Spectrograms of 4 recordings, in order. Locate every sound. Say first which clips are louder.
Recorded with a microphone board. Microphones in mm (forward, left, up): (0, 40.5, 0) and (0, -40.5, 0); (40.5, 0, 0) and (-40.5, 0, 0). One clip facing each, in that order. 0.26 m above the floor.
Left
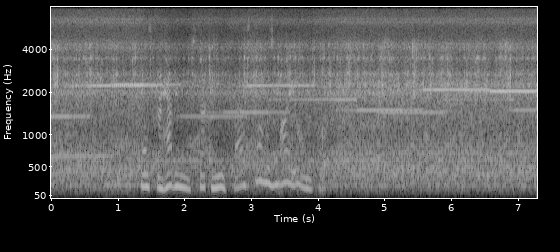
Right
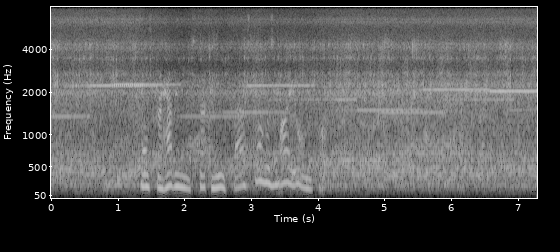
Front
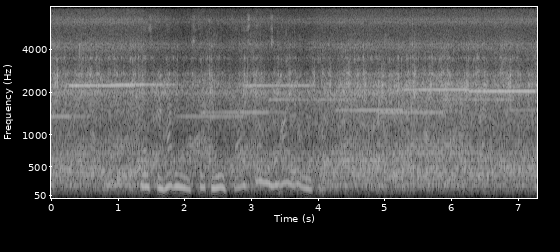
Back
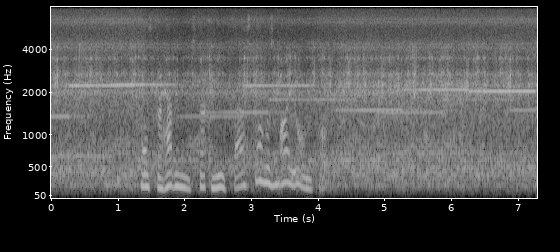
1.4 s a man speaking: right 4 dB, back 4 dB; 150° right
